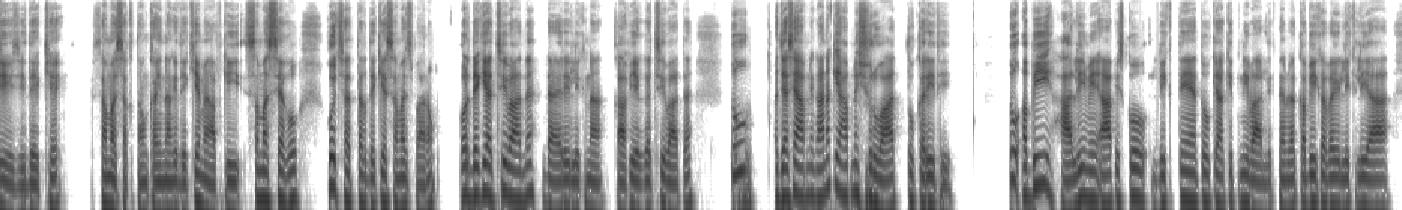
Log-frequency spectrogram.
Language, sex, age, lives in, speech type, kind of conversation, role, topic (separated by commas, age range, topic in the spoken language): Hindi, male, 20-24, India, conversation, advice, advisor, रोज़ाना डायरी लिखने की आदत नियमित कैसे बनाऊँ?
